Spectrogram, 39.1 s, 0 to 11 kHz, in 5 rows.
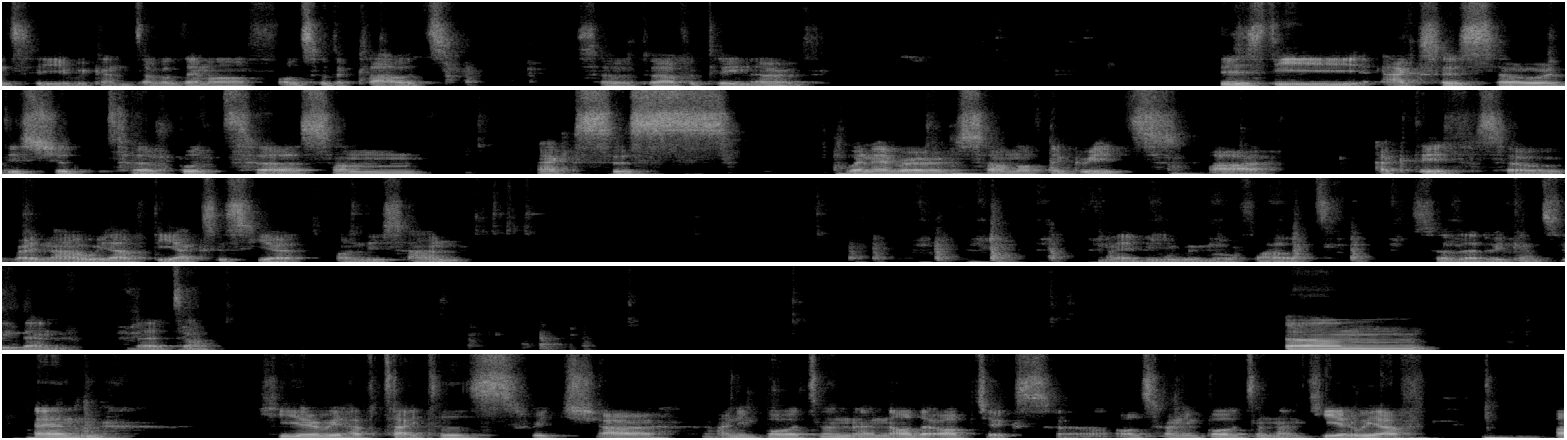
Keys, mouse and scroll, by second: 1.0 click, 3.8 click, 5.1-6.6 drag, 6.8 click, 8.2-10.4 drag, 10.4 middle click, 11.2-12.8 drag, 13.9-15.1 drag, 15.1 shift+q, 16.0-18.5 drag, 19.1 click, 19.9 click, 21.0-22.5 drag, 26.5-28.1 drag, 28.5-30.1 drag, 30.6 click, 33.5 shift+q, 35.1 click, 36.9 click.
